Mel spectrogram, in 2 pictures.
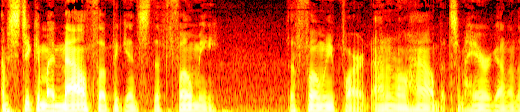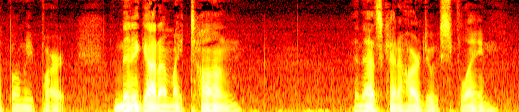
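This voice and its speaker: A man's fairly low, dark and mellow voice with an American accent, fairly even intonation, a moderate pace and long, frequent pauses. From US Southwest desert. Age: 50s. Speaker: comedian. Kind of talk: podcast monologue. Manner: casual rambling. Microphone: studio dynamic mic, mouth on foam.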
